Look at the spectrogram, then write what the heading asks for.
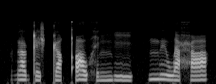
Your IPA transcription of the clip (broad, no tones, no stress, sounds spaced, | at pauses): ɡ ɑ ʈ e ʃ ʈ ø qʼ ɑ w h e ŋ i | m y w æ ħ ɑ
